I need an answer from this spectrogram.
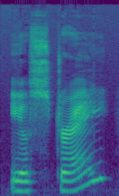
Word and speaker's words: Eostre: It's also a symbolism of the goddess Ostara, and I believe it's how you pronounce it is Eostre. It's like E-O-S-T-R-E. If I'm butchering that, I am sorry. But that's how I think it sounds like.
